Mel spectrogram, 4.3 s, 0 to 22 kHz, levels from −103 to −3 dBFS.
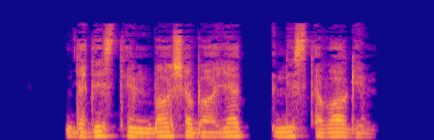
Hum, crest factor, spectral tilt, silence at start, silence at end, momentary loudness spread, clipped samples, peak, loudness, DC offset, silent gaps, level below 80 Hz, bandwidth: none; 18 dB; -4 dB/octave; 0.65 s; 0.65 s; 13 LU; under 0.1%; -6 dBFS; -23 LUFS; under 0.1%; 2.49-2.71 s; -62 dBFS; 11.5 kHz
